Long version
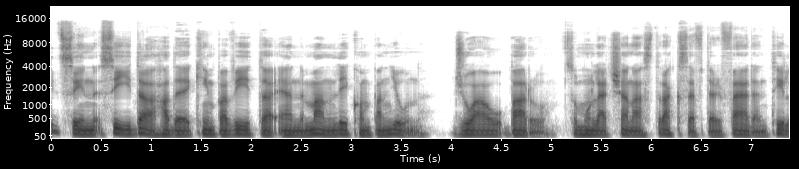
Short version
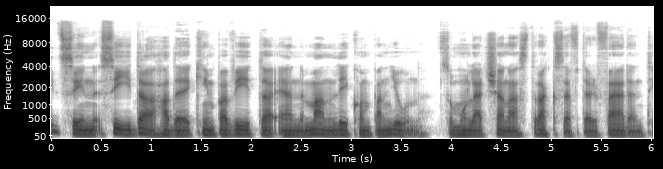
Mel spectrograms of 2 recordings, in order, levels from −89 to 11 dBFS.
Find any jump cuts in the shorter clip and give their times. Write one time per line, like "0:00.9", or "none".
0:03.8

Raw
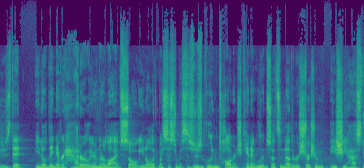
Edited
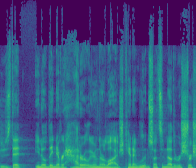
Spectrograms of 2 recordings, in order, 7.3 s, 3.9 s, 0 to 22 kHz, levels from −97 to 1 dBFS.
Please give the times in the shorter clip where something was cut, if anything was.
0:02.4

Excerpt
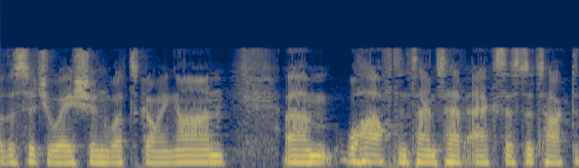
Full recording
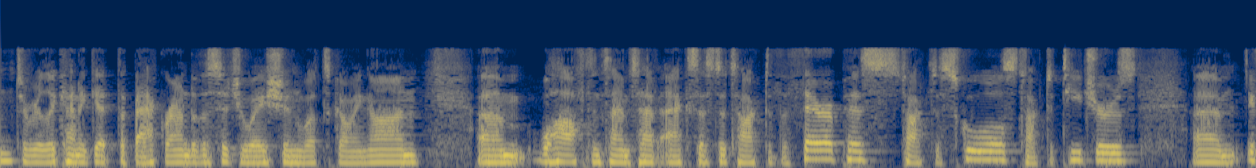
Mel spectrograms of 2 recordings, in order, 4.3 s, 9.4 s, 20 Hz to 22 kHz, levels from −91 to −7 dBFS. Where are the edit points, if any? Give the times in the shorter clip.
none

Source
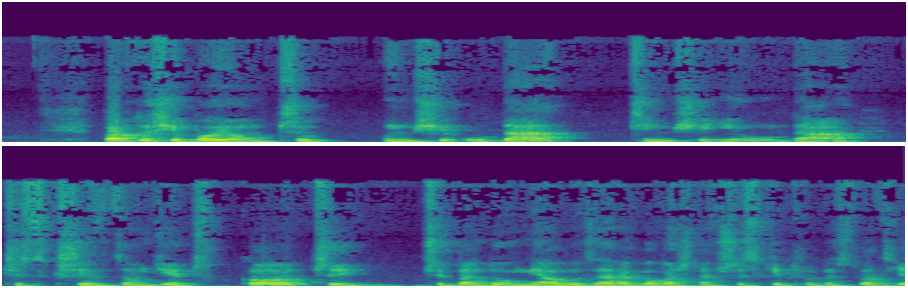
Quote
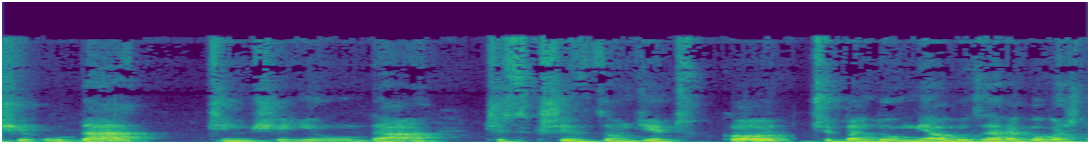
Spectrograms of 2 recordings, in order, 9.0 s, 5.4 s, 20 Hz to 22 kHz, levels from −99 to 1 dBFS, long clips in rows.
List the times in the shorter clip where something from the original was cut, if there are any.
0:03.9

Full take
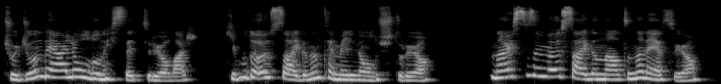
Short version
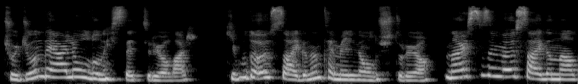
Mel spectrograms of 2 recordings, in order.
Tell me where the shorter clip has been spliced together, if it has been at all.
0:04.4

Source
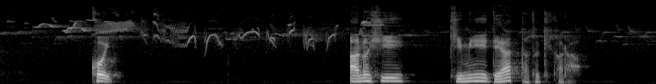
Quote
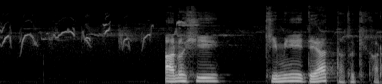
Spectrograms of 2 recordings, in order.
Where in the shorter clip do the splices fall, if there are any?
none

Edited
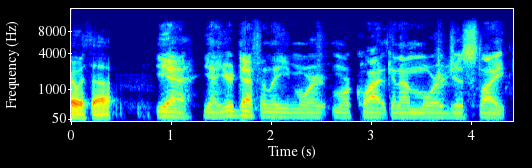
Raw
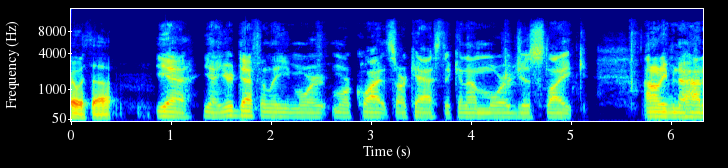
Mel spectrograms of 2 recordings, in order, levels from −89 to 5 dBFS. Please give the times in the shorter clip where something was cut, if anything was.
0:03.1

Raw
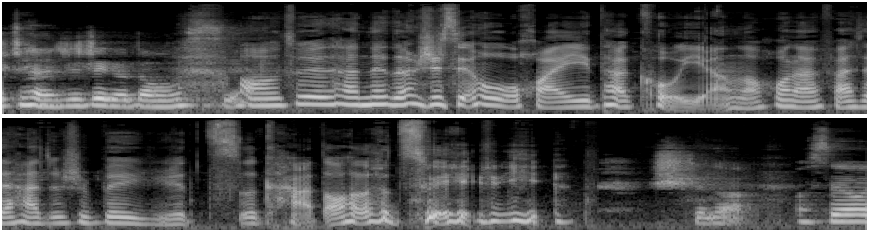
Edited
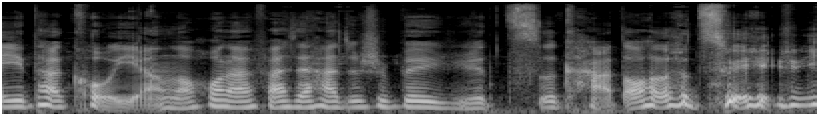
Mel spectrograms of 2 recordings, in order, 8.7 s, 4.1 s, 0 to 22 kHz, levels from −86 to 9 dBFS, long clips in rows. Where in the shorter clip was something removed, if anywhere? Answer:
none

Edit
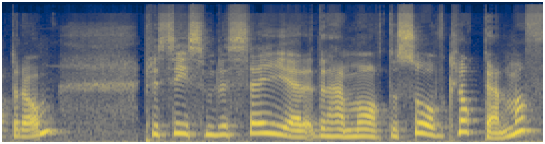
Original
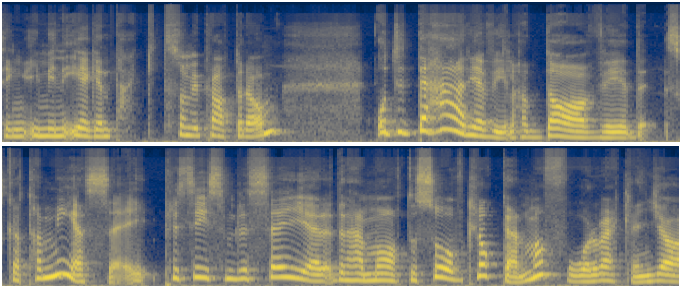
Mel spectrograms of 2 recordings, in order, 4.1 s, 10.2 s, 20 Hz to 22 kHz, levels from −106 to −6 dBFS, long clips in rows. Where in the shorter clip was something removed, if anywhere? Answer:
0:01.0

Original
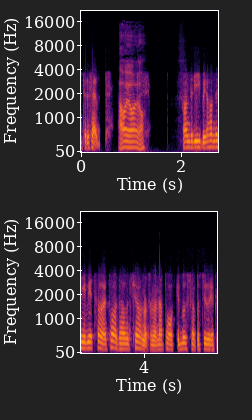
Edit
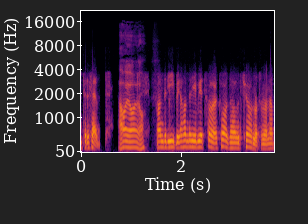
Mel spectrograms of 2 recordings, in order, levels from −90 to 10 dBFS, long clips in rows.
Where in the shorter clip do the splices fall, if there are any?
0:01.4

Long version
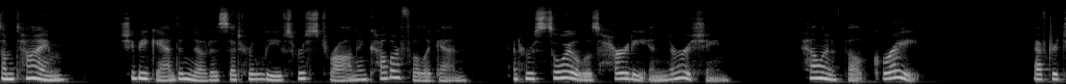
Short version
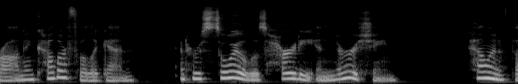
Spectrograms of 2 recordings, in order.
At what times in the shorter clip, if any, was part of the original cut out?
none

